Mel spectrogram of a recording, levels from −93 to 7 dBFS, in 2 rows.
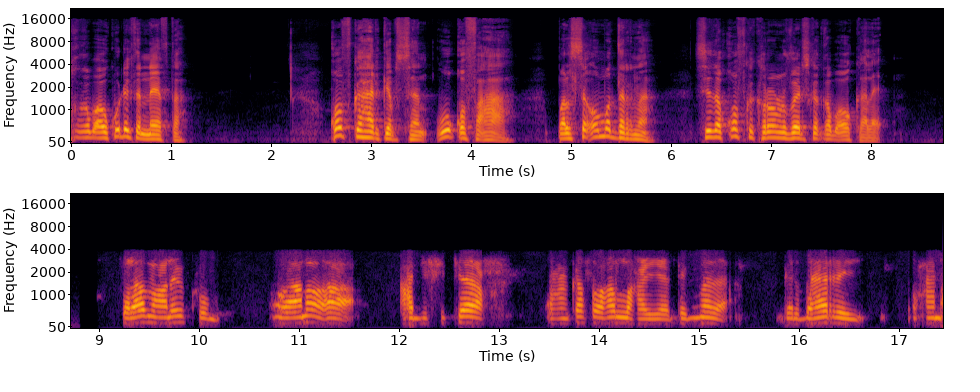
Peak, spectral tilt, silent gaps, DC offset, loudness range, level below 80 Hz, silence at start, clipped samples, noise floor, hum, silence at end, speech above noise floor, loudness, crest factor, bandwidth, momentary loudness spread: -2 dBFS; -6 dB/octave; 8.82-8.99 s; under 0.1%; 3 LU; -56 dBFS; 0 s; under 0.1%; -67 dBFS; none; 0 s; 49 dB; -19 LUFS; 18 dB; 17 kHz; 13 LU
